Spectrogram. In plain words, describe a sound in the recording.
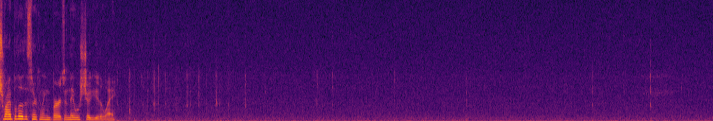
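A horse's hooves thud along a dirt path.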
